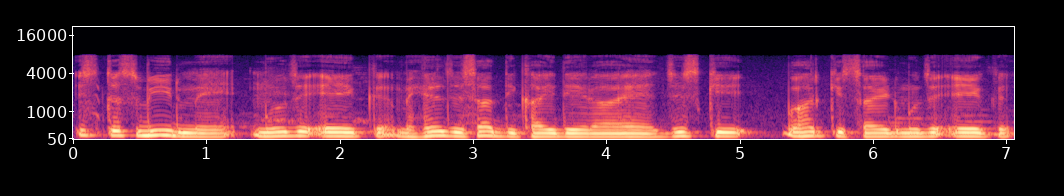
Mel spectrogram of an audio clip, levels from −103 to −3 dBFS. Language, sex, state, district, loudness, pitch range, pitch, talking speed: Hindi, male, Rajasthan, Bikaner, -12 LUFS, 120-145 Hz, 130 Hz, 155 wpm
